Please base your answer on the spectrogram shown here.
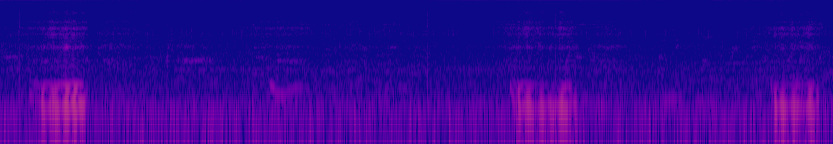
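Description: Three loud, rough snores on the in-breath, several seconds apart, over steady room hiss; ordinary sleep snoring.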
